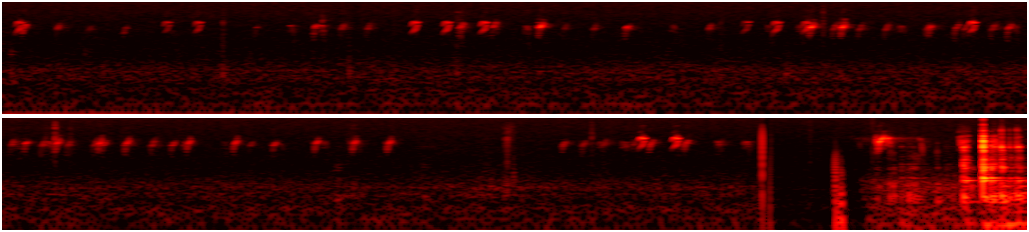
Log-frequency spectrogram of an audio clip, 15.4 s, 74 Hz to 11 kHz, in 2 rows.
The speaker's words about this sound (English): Recording at 5:05 p.m. and there's a flock of wild crossbills here, about 8 birds up in the top of a tall lodgepole right above camp.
